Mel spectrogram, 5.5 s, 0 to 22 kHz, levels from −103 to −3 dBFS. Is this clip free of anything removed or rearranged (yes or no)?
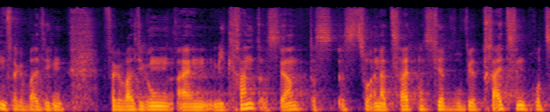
no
